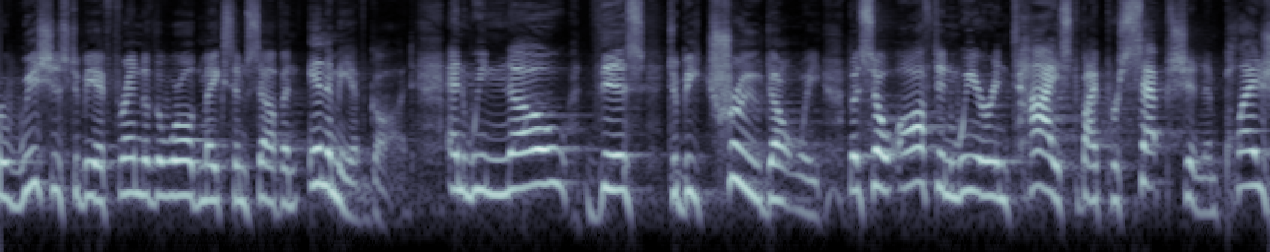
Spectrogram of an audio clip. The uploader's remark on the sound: sermon from our worship service on May 7, 2023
